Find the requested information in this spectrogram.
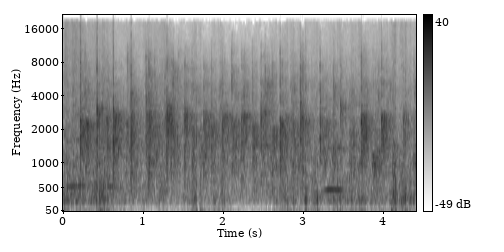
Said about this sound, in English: Let us please give her a warm round of applause.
